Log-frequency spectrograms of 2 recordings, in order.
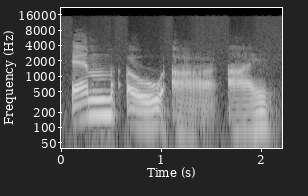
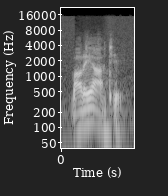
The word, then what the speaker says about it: Moriarty: I'm afraid I'll have to begin calling it the way it looks. M-O-R-I-A-R-T-Y. Moriarty. Moriarty.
